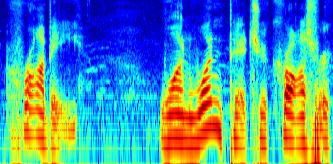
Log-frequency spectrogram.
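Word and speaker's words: Hraby: Hroby, by the way, spells his name, for those of you not aware of this, H-R-A-B-Y, pronounced Hroby.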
